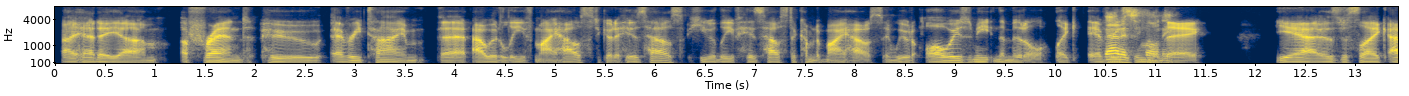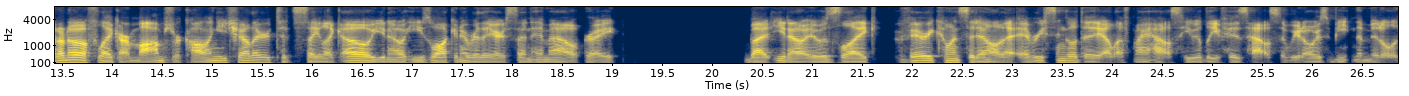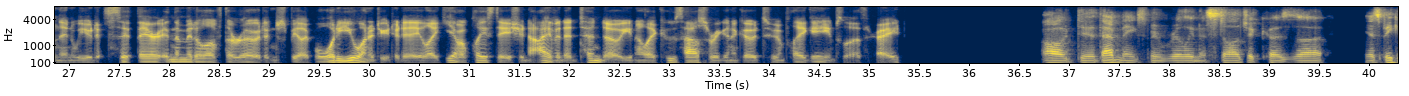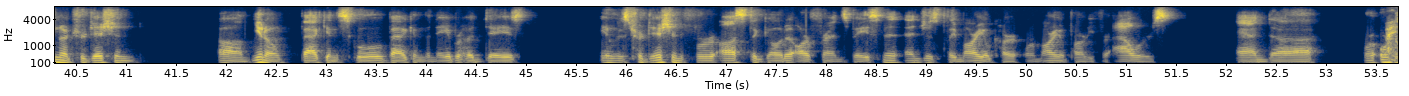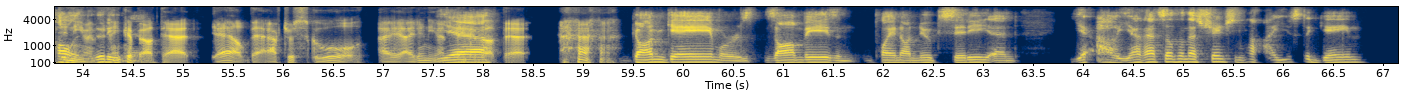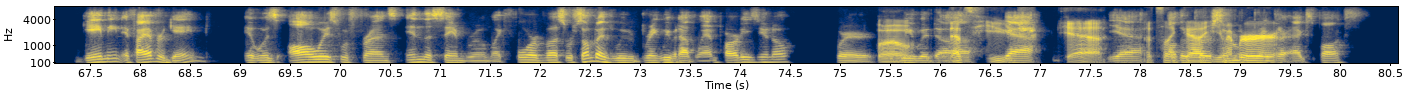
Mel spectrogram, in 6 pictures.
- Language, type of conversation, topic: English, unstructured, What role does tradition play in your daily life?
- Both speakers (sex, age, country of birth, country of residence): male, 30-34, United States, United States; male, 35-39, United States, United States
- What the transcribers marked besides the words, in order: chuckle; background speech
